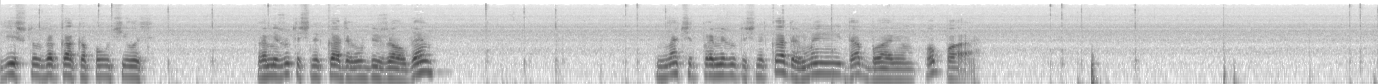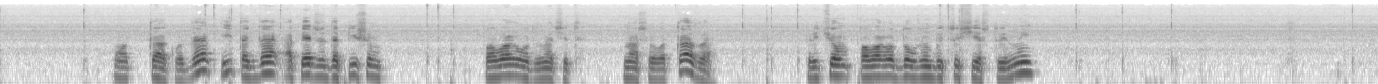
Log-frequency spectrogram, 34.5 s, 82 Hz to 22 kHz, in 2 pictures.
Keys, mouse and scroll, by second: 1.2 click, 2.1 middle click, 3.5-6.2 drag, 6.5 middle click, 7.9 click, 8.4-9.7 middle drag, 10.4 g, 13.5 middle click, 15.4 r, 17.2-18.2 middle drag, 19.9 click, 20.1 middle click, 21.5 r, 22.9-26.5 middle drag, 26.9 middle click, 27.9 r, 29.2-30.6 middle drag, 31.2 middle click, 34.1 middle click.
